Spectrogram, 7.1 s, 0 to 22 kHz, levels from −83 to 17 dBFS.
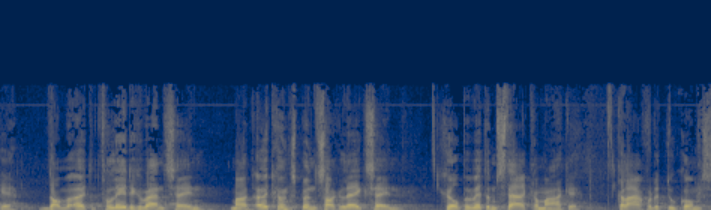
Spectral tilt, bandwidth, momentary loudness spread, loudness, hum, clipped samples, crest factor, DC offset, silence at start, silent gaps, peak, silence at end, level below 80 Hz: -5.5 dB/octave; 13.5 kHz; 9 LU; -19 LUFS; none; under 0.1%; 14 dB; under 0.1%; 0 s; none; -4 dBFS; 0 s; -54 dBFS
